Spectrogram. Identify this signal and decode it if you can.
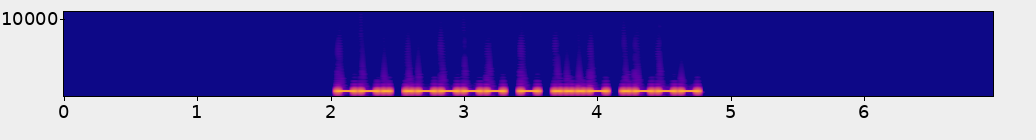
Morse code, heard as a keyed tone, about 27 wpm, 700 Hz. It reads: G1TVJ
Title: DXCC-100 Call Signs - 5 Characters - 28wpm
